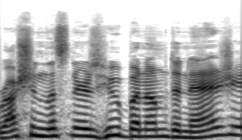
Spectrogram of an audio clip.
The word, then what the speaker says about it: Neige: Neige.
